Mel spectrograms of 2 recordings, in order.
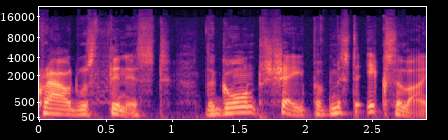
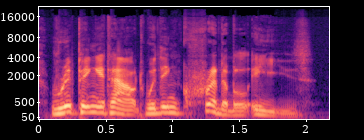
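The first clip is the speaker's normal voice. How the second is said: plain reading voice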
